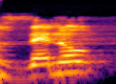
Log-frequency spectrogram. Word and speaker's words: xeno: Then xeno, zeno, there is difference in pronunciation. Geno, geno is geno, है ना. xeno is zeno.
